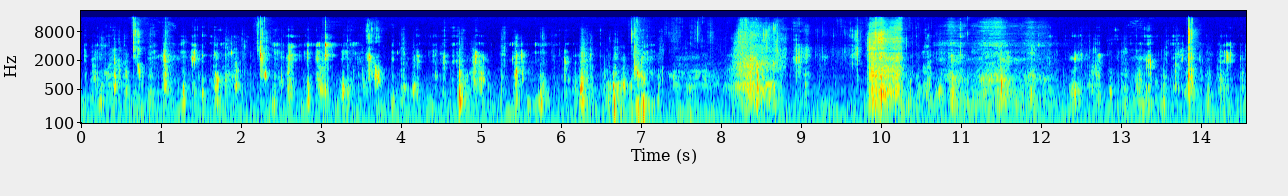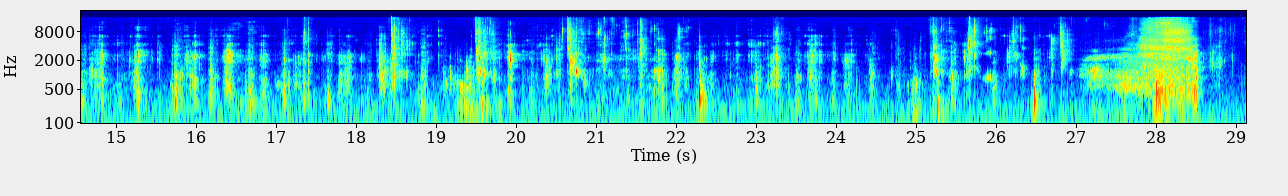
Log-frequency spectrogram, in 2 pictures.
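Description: Close-miked chewing and crunching of a toasted bread sandwich filled with egg and shredded cabbage: a steady run of small crunches and wet mouth clicks, with a few longer, louder crunching bites, the loudest near the end.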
